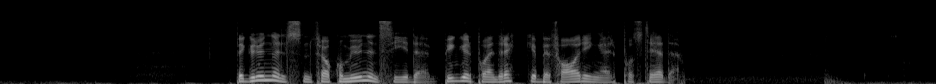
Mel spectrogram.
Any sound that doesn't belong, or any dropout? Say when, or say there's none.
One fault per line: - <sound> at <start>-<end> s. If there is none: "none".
none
